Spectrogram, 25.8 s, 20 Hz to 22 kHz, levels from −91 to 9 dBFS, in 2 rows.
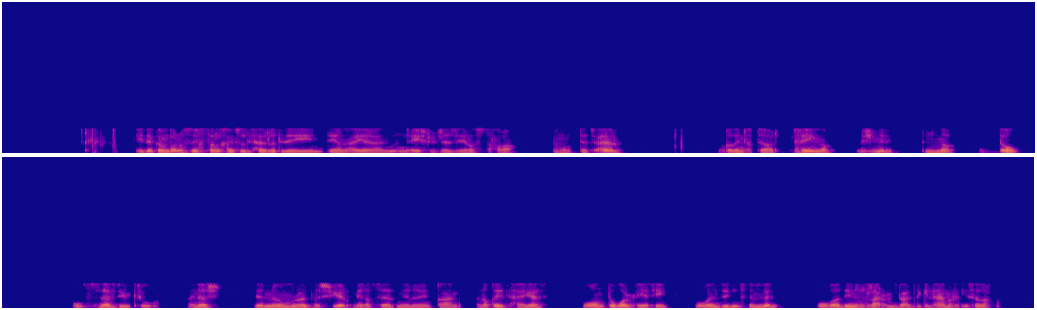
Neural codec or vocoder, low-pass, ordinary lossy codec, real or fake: codec, 24 kHz, 0.9 kbps, WavTokenizer, medium speech release version 2; 3.6 kHz; none; fake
